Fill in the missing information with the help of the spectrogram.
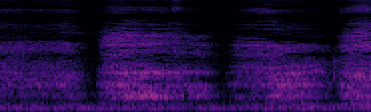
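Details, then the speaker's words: A pulmonologist demonstrates slow, deep breaths in and out through an open mouth as the pattern to use during nebulizer treatment, often for elderly patients or young children, so the medicine deposits well in the lungs. "அதனால கொஞ்சம் நல்லா நார்மலா deep breath பண்ணிக்கோங்க so that புகை வராது நல்லா லங்ஸ்ல deposit ஆகும்"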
